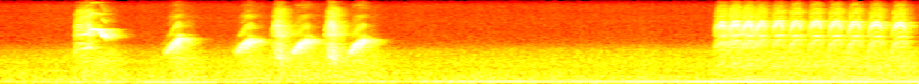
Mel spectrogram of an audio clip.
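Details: Greater green leafbird, captured two days before, reputed to copy ten other birds' voices: a series of sharp, sweeping whistled notes spaced about half a second apart, a pause, then a quick burst of high chattering chirps; low background hum throughout.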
